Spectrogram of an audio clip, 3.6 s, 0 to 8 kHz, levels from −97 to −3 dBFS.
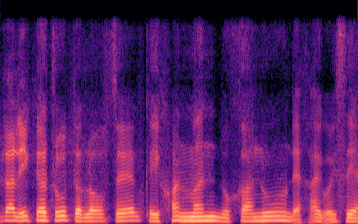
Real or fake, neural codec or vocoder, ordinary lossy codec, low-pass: fake; codec, 16 kHz in and 24 kHz out, 0.4 kbps, LongCat-Audio-Codec, four codebook decoder; none; 7.2 kHz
